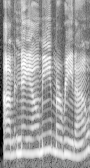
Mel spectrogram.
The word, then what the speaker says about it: Naomi Merino: Naomi Marino, did I say your name right? – Yeah, you did.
